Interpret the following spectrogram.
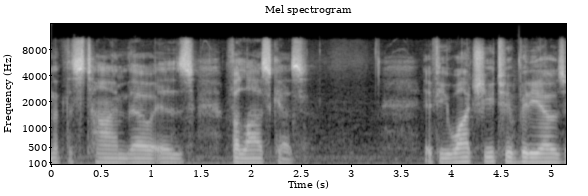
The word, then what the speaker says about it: Velázquez: hear them pronounce it Velázquez. And that is a result of the dialect of Spanish in which the Z is pronounced like a TH.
